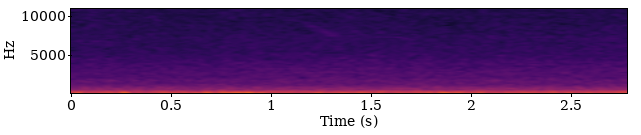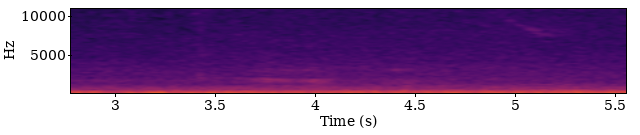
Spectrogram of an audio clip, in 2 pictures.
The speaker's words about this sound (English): I don't know if you can hear like just the breeze. That's the water. Waves crashing and the breeze flowing through the palm leaves.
